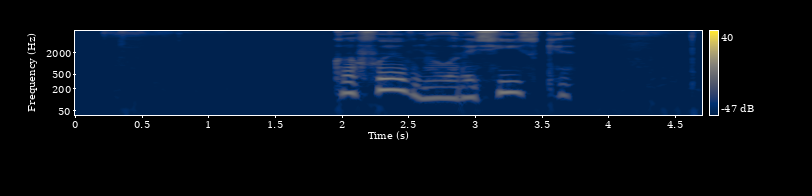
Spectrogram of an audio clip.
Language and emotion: Russian, sad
